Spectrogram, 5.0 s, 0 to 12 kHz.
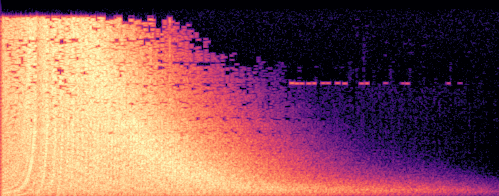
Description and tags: semiq fx 35
future, abstract, sound, fx, sounddesign, effect, strange, electric, sfx, sound-design, sci-fi, soundeffect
